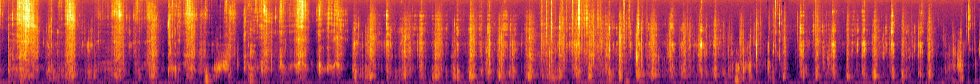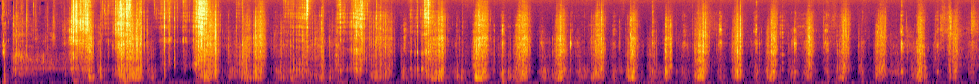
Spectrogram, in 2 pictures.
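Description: Close-miked eating sounds: chewing and crunching boneless fried chicken, crisp crackling crunches mixed with wet chewing, with a run of louder crunches about halfway through.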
